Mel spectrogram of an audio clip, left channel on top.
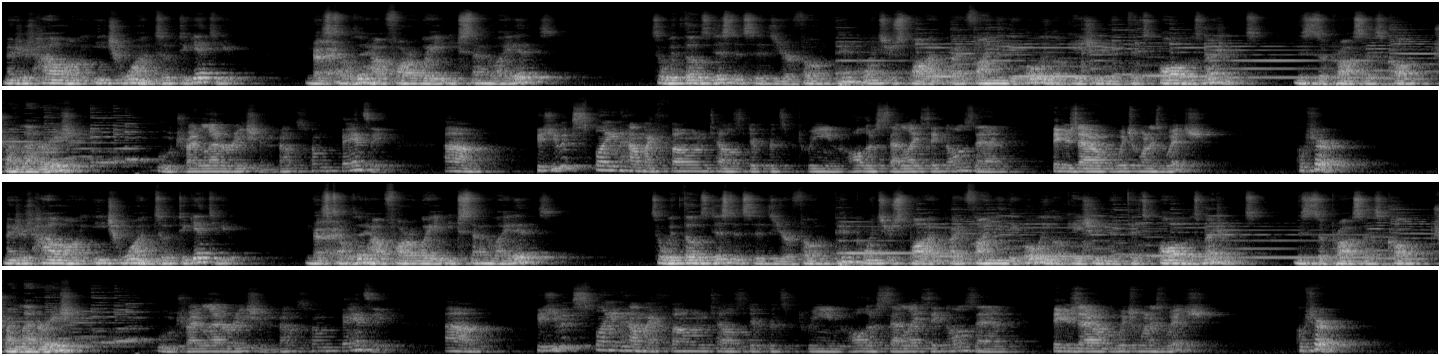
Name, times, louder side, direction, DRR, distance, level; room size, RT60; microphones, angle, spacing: voice 1, 0.0-2.3 3.0-5.5 6.5-12.5 12.9-15.2 27.3-27.6, right 1 dB, 25° right, -4 dB, 0.6 m, -22 dB
sound 1, 8.3-15.7, left 2 dB, 90° left, 0.8 m, -33 dB
voice 2, 15.8-18.2 18.8-19.2 19.7-24.4 24.9-26.4, left 3 dB, 30° left, -2 dB, 0.4 m, -30 dB
2.5 x 2.1 x 2.5 m, 0.84 s
head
